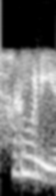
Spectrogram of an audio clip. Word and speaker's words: Kuhne: Cooney. It's one of those weird Swiss names where they actually pronounce the E.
